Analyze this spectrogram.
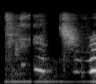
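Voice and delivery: very high, soft drawn-out plea; mock entranced plea. Player in a trance begging, high mock plea. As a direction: squeak it out softly, stretched.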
